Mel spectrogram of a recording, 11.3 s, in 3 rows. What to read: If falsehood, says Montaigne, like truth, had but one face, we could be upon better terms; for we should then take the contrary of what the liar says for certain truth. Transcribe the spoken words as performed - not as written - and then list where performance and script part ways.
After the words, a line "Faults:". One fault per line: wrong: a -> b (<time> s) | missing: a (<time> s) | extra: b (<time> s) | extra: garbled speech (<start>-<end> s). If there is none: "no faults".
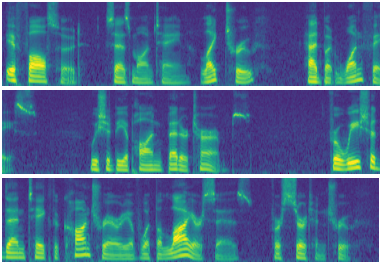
If falsehood, says Montaigne, like truth, had but one face, we should be upon better terms; for we should then take the contrary of what the liar says for certain truth.
Faults:
wrong: could -> should (4.8 s)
